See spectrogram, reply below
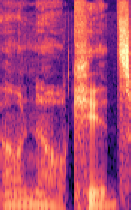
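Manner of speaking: put-on low, soft voice with Hungarian accent.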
